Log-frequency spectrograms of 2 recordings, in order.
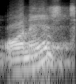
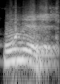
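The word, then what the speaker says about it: honest: হি ইজ এন অনেস্ট ম্যান হি ইজ এন অনেস্ট ম্যান এখানে দেখেন এইচ টা কি এইচ টা হচ্ছে কনসোনেন্ট কিন্তু এইচ এর উচ্চারণ হয় নাই হইছে কি ওর উচ্চারণ এখানে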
